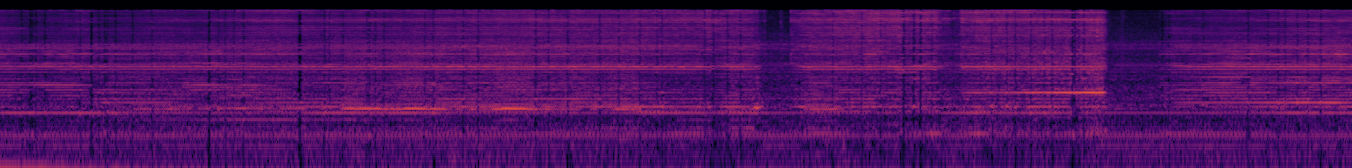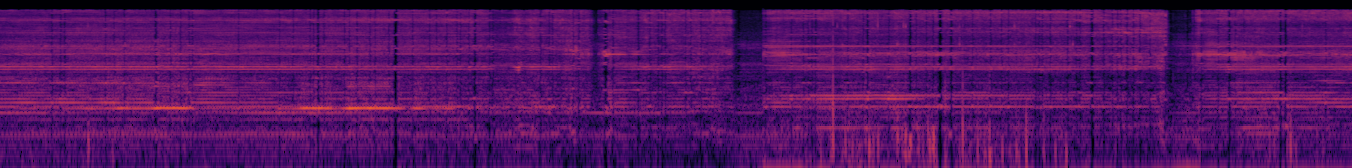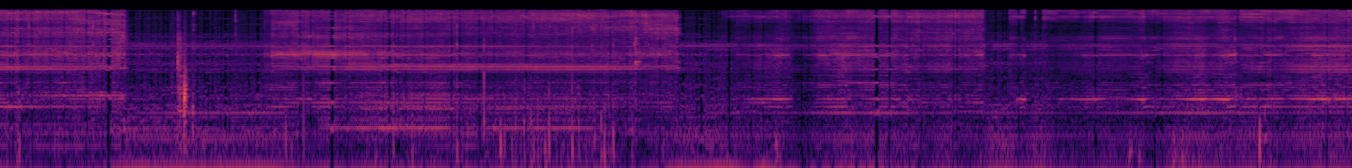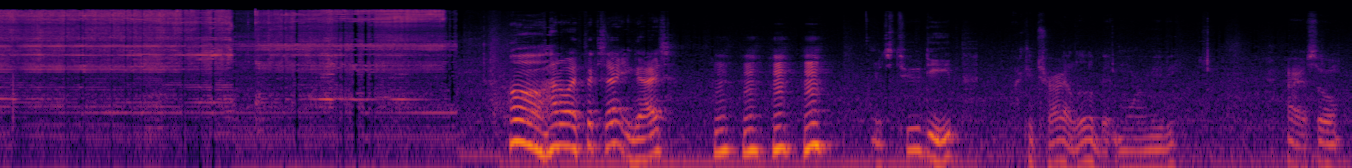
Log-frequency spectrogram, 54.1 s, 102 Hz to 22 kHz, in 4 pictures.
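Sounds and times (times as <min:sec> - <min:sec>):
gouge scraping wood on lathe: 0:16.5 - 0:29.0, 0:29.8 - 0:41.0.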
